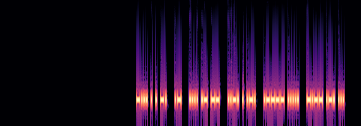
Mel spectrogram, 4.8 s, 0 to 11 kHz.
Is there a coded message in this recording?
Yes: Morse code from 1.8 to 4.6 s, heard as a keyed tone, about 79 wpm, 700 Hz. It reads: BEEN A HAM FER 15 YRS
